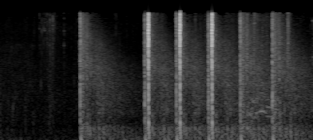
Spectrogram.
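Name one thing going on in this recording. A machine gun fires in short, loud bursts.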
